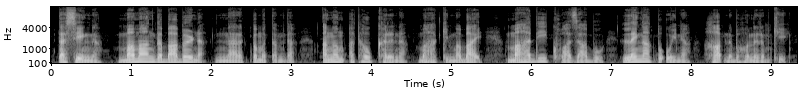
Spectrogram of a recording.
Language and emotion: Manipuri, neutral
